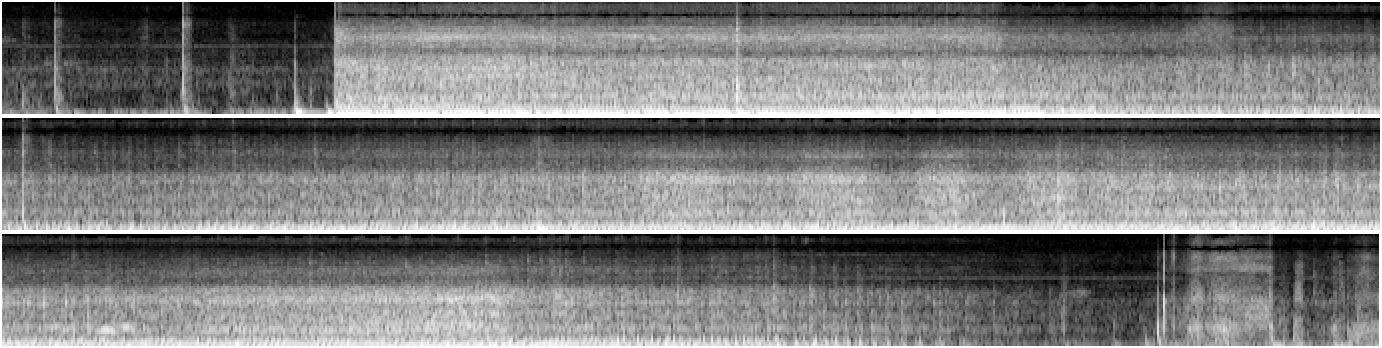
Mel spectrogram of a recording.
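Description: A Model T Ford engine runs loud and steady for most of the stretch as the car is driven a short way down the road, with a rough low rumble that fades near the end.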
